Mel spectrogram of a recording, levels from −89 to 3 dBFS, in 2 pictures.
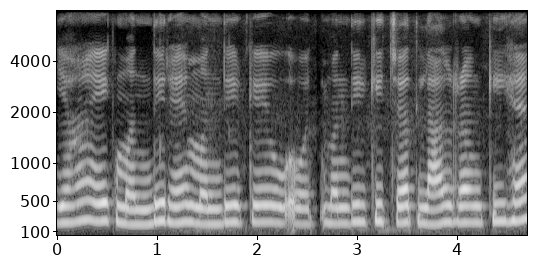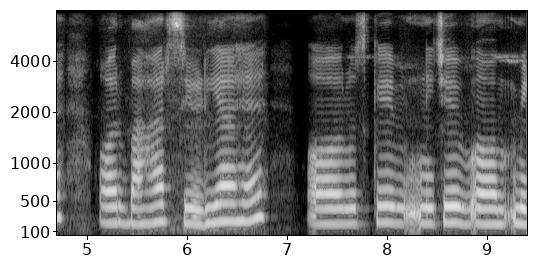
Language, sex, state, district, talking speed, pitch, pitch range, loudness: Hindi, female, Bihar, Madhepura, 155 wpm, 220 Hz, 205-230 Hz, -15 LUFS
